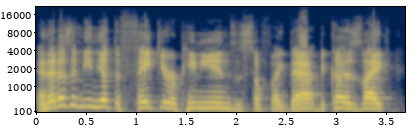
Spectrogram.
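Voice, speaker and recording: Bright-voiced man doing casual reaction commentary. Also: high voice, fairly quick. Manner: animated, slangy, repeats himself. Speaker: YouTube reaction host.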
